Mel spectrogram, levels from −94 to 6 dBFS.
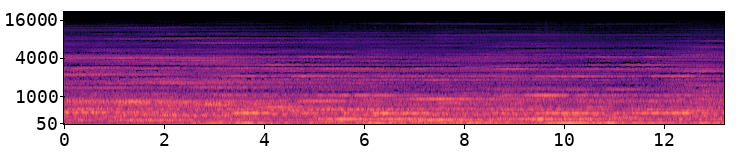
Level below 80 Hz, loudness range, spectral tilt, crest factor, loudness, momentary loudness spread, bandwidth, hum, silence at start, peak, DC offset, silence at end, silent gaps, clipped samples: -30 dBFS; 2 LU; -7 dB/octave; 16 dB; -24 LUFS; 5 LU; 12 kHz; none; 0 s; -8 dBFS; under 0.1%; 0 s; none; under 0.1%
